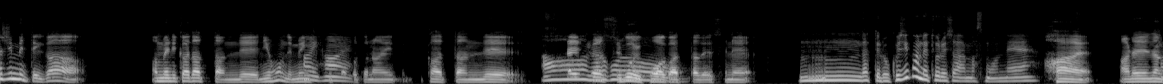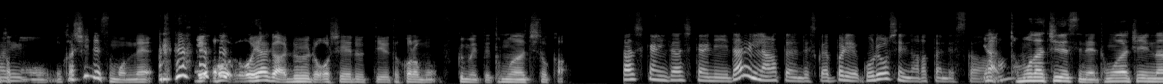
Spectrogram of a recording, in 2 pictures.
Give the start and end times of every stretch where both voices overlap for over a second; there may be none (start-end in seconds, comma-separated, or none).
5.7-7.0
